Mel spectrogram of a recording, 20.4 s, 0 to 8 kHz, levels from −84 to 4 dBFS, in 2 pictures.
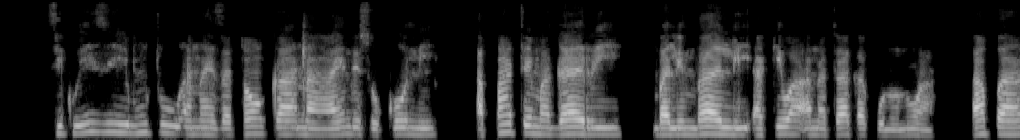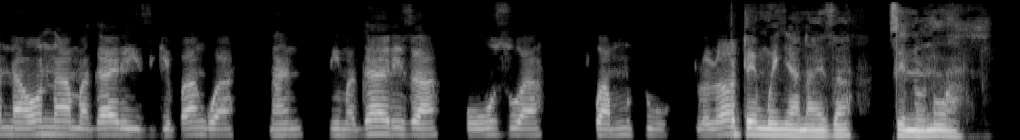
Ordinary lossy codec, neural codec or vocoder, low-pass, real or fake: MP3, 32 kbps; codec, 44.1 kHz, 7.8 kbps, Pupu-Codec; 7.2 kHz; fake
